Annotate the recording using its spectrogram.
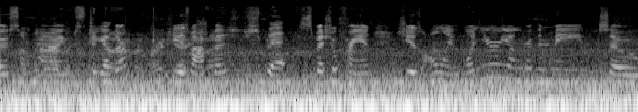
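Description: Children's high voices talking over the steady low rumble of a car, heard from inside the cabin.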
